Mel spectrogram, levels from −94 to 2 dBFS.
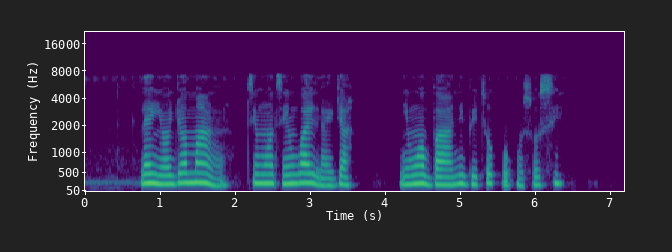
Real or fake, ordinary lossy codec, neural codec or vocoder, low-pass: fake; none; codec, 16 kHz, 16 kbps, FunCodec, trained on Chinese and English, 50 frames a second; 7.2 kHz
